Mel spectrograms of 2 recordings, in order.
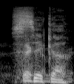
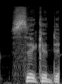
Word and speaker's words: sika: Sika. It's a sika. Look how big sika are. Yeah, sika. Sika. Those are what we were looking for in Alaska. Sicker. You can't pronounce sika.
